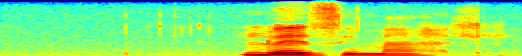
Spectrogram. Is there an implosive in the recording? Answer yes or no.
no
